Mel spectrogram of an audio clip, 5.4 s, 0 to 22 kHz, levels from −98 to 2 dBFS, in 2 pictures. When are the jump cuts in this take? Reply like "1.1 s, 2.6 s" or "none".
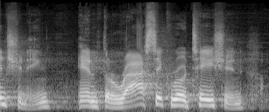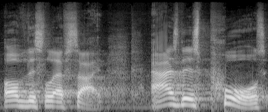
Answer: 3.9 s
